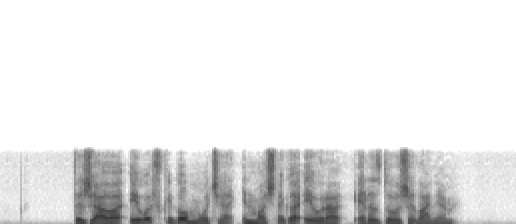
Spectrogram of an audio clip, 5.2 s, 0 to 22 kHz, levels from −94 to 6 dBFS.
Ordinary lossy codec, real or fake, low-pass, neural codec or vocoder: none; fake; 7.2 kHz; codec, 16 kHz, 1.1 kbps, Voila-Tokenizer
